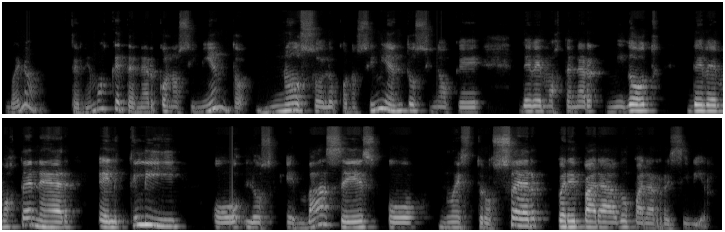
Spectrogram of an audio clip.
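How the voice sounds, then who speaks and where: A woman's voice: mid-range voice, takes it slowly, a little mellow. Argentine woman teaching a live lesson. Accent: Argentine Spanish. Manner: explanatory, asks listeners for agreement. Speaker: Kabbalah teacher. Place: home study with bookshelves. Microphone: lapel mic.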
